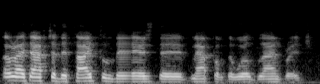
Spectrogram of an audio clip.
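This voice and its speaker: A man in his forties from Iraq, speaking English, giving an earnest, measured lecture as a guest speaker. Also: medium pitch, phone-quality sound. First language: Arabic. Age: 40s. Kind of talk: lecture-style political presentation.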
